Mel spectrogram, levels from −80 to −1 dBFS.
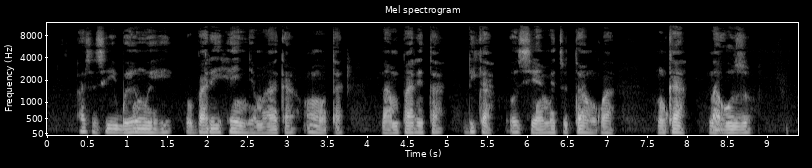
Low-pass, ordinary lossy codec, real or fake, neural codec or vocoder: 10.8 kHz; MP3, 64 kbps; real; none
